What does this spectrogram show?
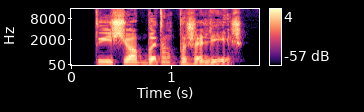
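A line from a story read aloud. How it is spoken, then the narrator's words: Through gritted teeth. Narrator (Russian): проговорил сквозь зубы Гапон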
